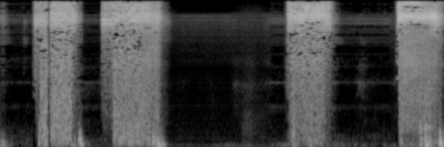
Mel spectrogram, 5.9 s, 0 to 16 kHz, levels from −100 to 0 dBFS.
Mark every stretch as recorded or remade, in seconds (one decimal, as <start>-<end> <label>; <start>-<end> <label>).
0.0-1.9 recorded; 1.9-3.6 remade; 3.6-5.2 recorded; 5.2-5.9 remade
